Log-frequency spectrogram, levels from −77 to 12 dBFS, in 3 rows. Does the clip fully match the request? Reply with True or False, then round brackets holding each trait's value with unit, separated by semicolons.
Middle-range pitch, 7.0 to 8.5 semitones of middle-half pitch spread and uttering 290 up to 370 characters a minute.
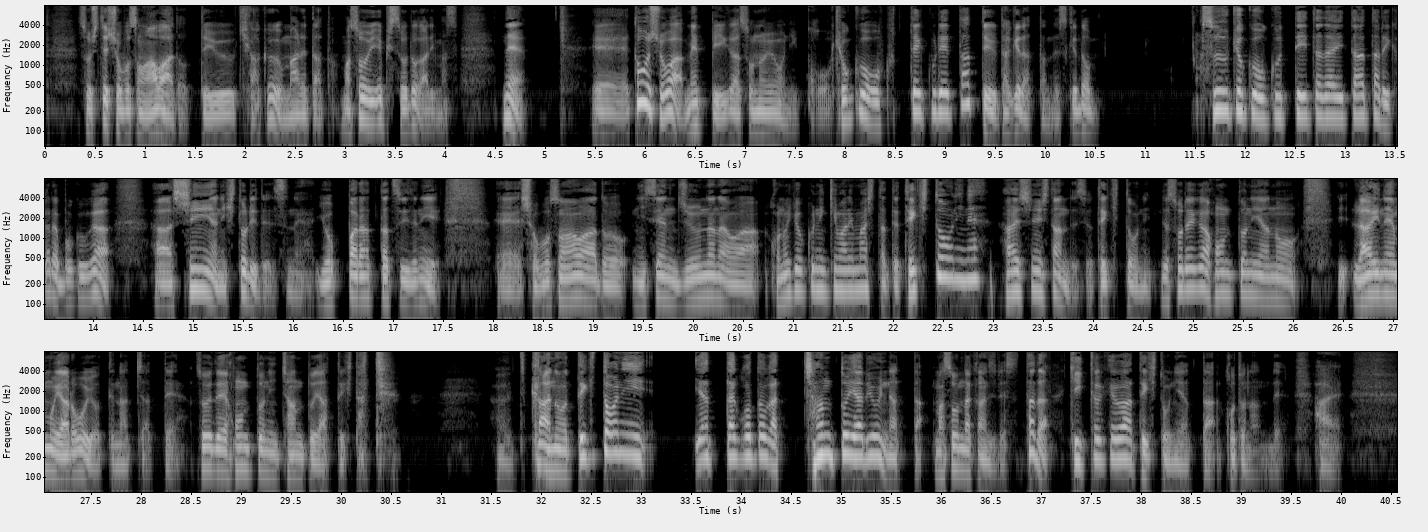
True (155 Hz; 7.6 semitones; 365 characters per minute)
